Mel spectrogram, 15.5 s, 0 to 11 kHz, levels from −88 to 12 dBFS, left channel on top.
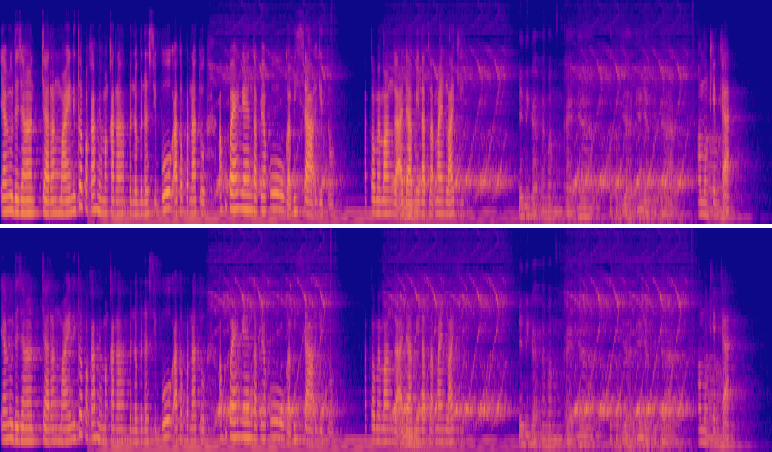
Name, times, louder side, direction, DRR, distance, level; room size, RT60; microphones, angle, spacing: voice 1, 0.0-6.7 7.4-9.3 14.0-14.6, left 5 dB, 65° left, 16 dB, 0.5 m, -23 dB
sound 1, 1.7-12.5 13.1-13.4, right 1 dB, 10° right, 1.2 m, -41 dB
sound 2, 4.2-6.6 7.7-10.1 11.3-13.8, right 2 dB, 75° right, 2.9 m, -33 dB
voice 2, 8.0-8.4 10.4-11.9 12.3-13.5 13.8-14.6, equal, 10° left, -3 dB, 2.9 m, -34 dB
24.0 x 16.5 x 3.4 m, 1.2 s
head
